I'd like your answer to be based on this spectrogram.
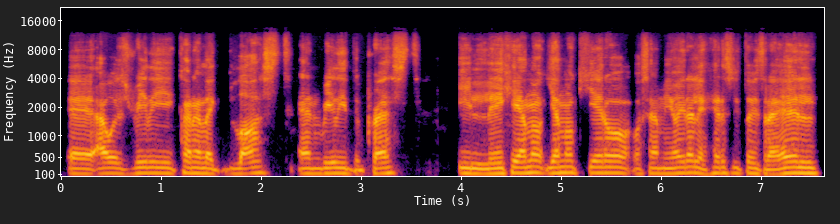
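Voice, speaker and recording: A man's voice: medium pitch, flat delivery, moderate pace, fairly bright tone, no echo. A young man from Guatemala, telling his story as an interview guest and mixing with English. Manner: switches between Spanish and English mid-sentence, many fillers.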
